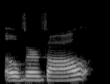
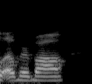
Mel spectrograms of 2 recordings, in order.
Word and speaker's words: Overvoll: So it's my name at Rachel Overvoll. I'll spell that for you because it's complicated. O, V as in Victor, E-R, V as in Victor, O-L-L. So at Rachel Overvoll.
